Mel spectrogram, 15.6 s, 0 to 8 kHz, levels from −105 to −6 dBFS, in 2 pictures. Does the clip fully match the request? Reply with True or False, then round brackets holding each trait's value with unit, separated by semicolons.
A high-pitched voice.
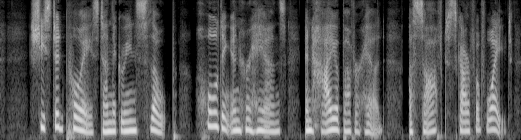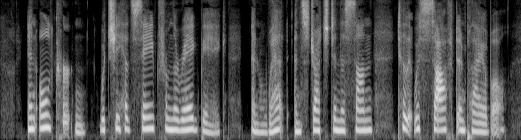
True (215 Hz)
